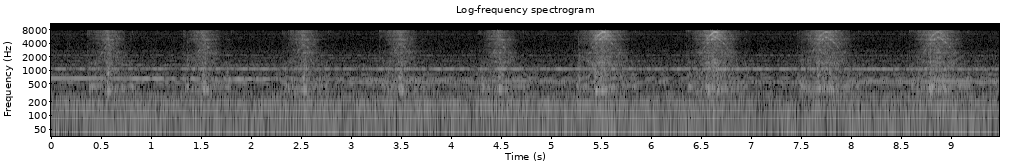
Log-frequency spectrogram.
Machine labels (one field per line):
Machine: slide rail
